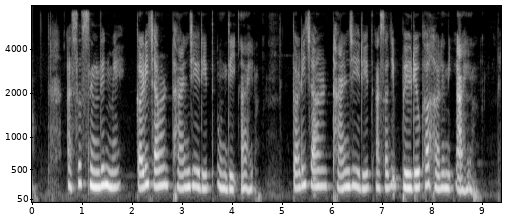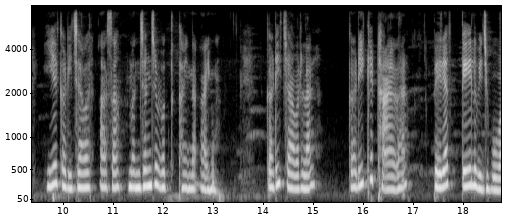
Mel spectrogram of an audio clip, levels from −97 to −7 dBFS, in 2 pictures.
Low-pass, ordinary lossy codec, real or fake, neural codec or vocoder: 7.2 kHz; none; real; none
